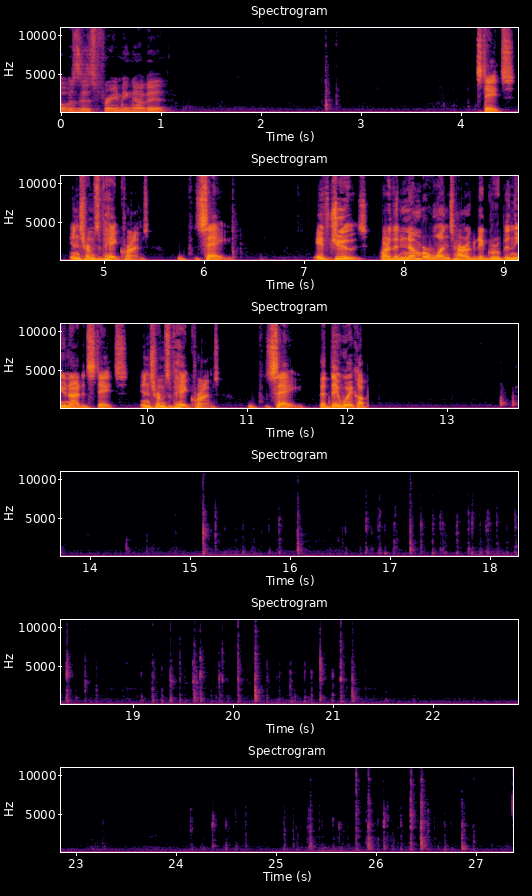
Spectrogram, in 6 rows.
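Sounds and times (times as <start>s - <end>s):
speech: 0.0s - 1.2s, 4.2s - 6.4s, 7.1s - 12.3s
typing on a computer keyboard: 2.6s - 2.9s, 15.1s - 21.9s, 23.1s - 23.4s, 24.1s - 27.3s.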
